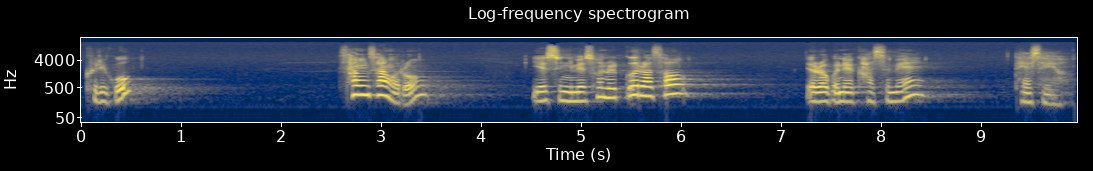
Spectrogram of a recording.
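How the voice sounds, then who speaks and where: A woman giving a church seminar on relationship psychology, lively and acting out spouses' lines in quoted voices. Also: a little high. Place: church sanctuary. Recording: long hall reverb from a church.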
